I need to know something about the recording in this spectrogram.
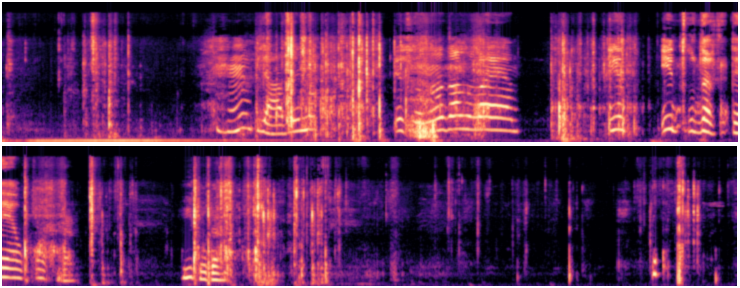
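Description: Mostly speech: a voice talking in three short spells, with small clicks and rustles in between. It goes quiet for the last few seconds except for a few faint clicks.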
